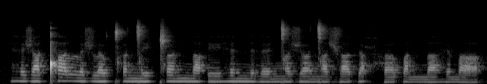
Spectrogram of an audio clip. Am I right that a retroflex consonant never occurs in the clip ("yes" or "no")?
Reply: yes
